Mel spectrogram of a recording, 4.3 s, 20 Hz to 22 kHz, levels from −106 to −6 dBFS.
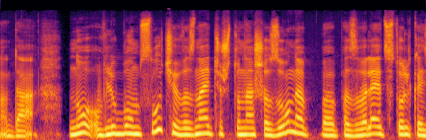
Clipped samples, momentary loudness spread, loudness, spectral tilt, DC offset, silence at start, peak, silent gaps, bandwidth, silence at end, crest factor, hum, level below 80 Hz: under 0.1%; 5 LU; -14 LUFS; -5 dB/octave; under 0.1%; 0 s; -2 dBFS; none; 13.5 kHz; 0 s; 12 dB; none; -48 dBFS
